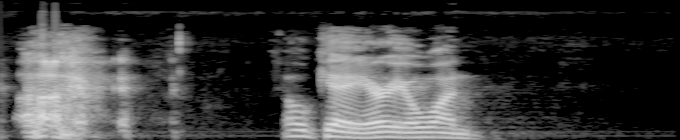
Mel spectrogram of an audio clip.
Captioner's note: laughter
